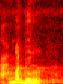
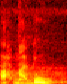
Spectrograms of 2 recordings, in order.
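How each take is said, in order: First: The word ends with an added r sound. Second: The word ends in a vowel, without r. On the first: The speaker calls it wrong. "jangan Ahmadur" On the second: The speaker calls it right.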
